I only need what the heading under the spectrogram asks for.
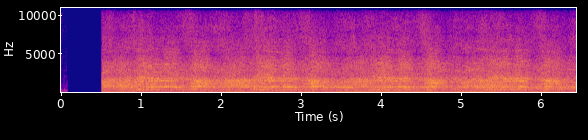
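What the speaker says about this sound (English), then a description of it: "you can hear there is a chorus of boos and other chants from this Trump crowd here in Tampa, Florida" After a brief silence, a huge crowd at a Trump rally in Tampa, Florida, erupts into a sustained roar of boos and rhythmic chanting, loud and dense, pulsing in waves throughout.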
